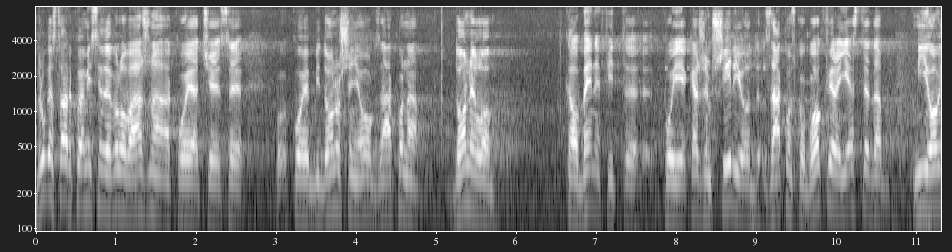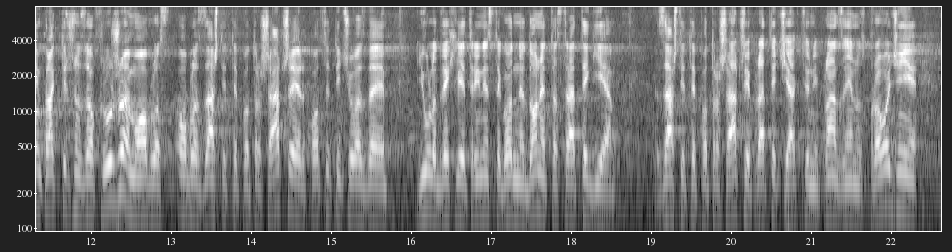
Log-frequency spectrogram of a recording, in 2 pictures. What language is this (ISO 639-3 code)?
srp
